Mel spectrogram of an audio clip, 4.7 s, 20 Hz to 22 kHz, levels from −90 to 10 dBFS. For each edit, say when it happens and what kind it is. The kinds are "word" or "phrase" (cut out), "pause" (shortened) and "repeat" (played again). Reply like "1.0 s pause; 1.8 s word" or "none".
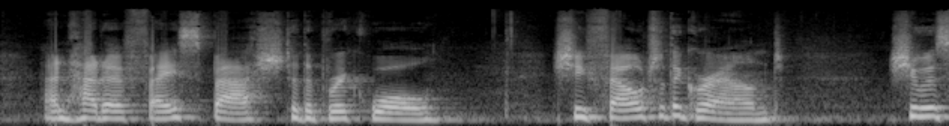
1.4 s word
